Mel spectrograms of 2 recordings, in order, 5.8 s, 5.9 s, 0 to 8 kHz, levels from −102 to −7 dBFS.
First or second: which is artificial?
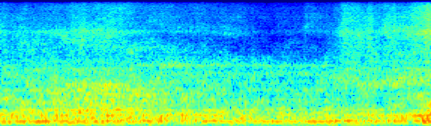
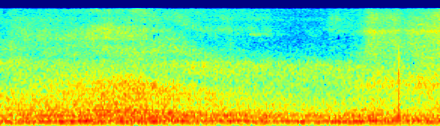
first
